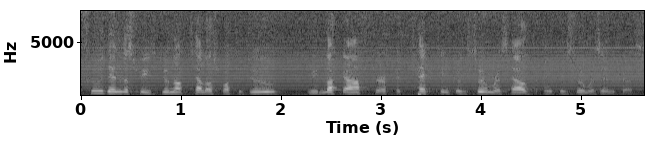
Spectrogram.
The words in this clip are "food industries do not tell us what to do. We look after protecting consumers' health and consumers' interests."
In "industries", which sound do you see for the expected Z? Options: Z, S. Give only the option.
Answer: Z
